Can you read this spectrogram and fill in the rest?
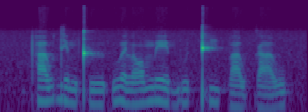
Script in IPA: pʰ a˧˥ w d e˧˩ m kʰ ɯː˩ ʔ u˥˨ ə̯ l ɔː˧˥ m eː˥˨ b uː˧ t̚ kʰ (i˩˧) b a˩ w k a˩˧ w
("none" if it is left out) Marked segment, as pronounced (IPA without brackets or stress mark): i˧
